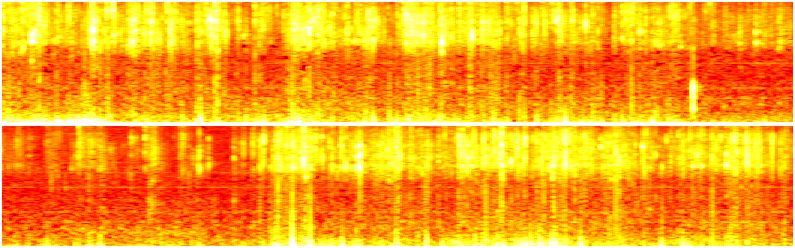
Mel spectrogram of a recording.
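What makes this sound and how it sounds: A fist-sized, hollow red plastic Christmas bauble coated in glitter is held in one hand and scratched with fingertips and nails. The scratching makes a steady, quiet, crackly rasp with a bright, hissy edge, opening with a soft low thump and continuing in dense gritty scrapes for about ten seconds.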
